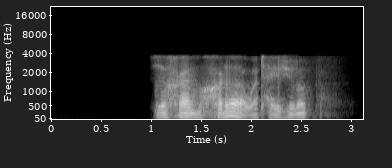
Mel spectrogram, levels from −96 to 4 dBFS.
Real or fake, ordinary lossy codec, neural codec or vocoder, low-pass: fake; AAC, 16 kbps; codec, 16 kHz, 0.8 kbps, ZipCodec; 3.6 kHz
